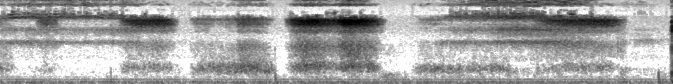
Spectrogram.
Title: Snoring away!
